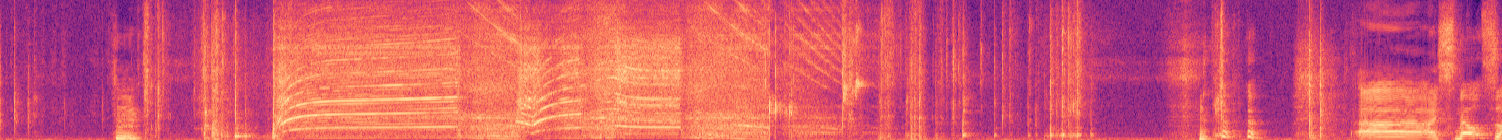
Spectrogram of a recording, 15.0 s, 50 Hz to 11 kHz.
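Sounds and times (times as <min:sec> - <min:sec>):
blender motor whining: 0:02.7 - 0:09.3.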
